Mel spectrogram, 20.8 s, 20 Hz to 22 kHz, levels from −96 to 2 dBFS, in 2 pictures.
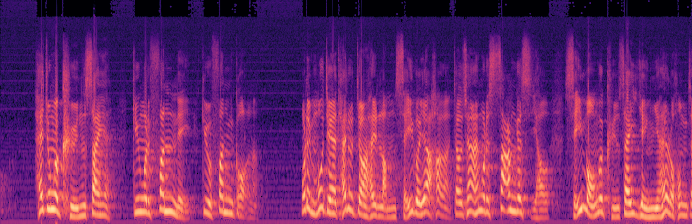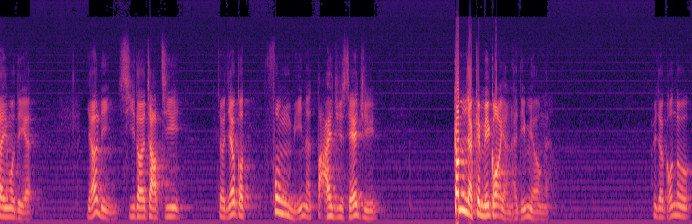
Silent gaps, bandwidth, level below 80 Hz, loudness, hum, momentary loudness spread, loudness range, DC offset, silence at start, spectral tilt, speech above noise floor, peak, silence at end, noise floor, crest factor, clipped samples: none; 16 kHz; -52 dBFS; -15 LUFS; none; 15 LU; 7 LU; under 0.1%; 0.55 s; -5.5 dB/octave; 36 dB; 0 dBFS; 0.05 s; -51 dBFS; 16 dB; under 0.1%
